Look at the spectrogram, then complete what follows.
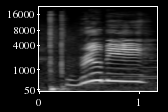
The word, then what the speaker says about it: RWBY: did complete the series Ruby is by Rooster Teeth uh you can watch it on their website it is spelled weird uh you spell RWBY and it's about um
